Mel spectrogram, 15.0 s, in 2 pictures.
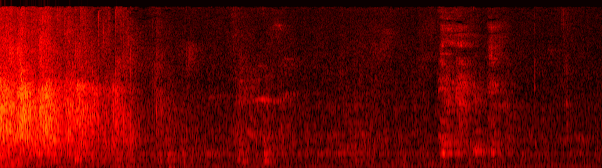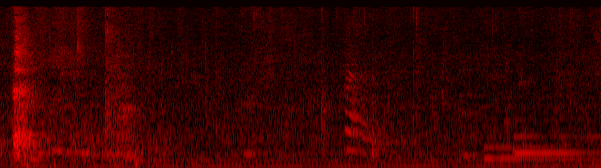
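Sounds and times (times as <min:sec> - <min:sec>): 
audience applause: 0:00.0 - 0:02.0.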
